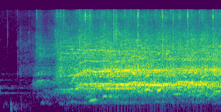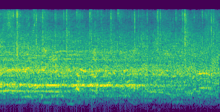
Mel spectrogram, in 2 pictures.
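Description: A choir of young women sings together in a large echoing hall.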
